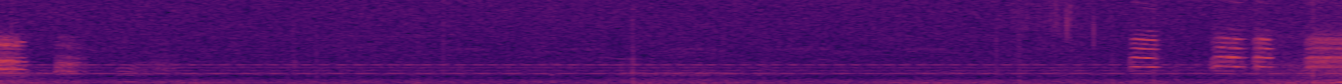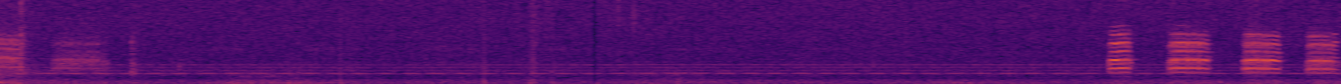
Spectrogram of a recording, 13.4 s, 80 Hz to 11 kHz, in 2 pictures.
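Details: Two Coqui francolins (Campocolinus coqui) call back and forth, communicating rather than alarming, one answering the other, in two bursts of four or five harsh, rapid, evenly spaced notes, at sunrise on a cold morning with wet grass, Tswalu Kalahari Reserve, South Africa, 13 November.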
